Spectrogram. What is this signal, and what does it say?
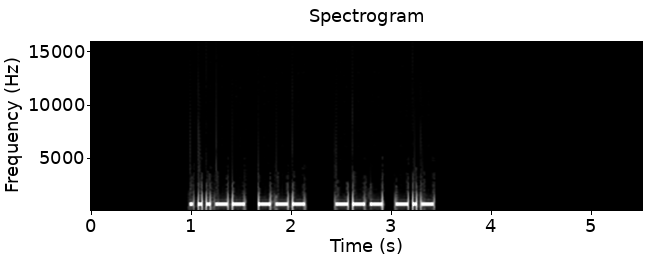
Morse code, heard as a keyed tone, about 28 wpm, 700 Hz. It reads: 3O OK
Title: Winter Field Day Exchanges 28wpm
